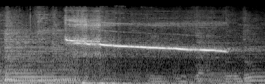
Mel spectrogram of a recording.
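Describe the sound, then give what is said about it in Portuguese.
A person whistles in imitation of a firework rocket: one long, clear whistle gliding steadily downward in pitch for over a second, fairly loud, over soft music in the background. “E vai passando essa música e, e os fogos.”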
